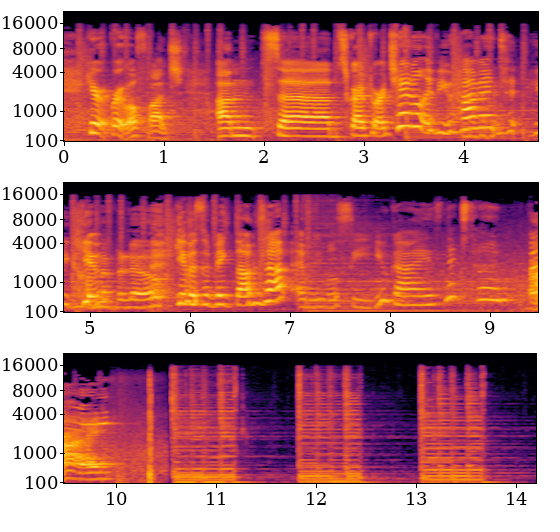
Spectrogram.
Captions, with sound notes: here at Great Wolf Lodge. Subscribe to our channel if you (laughing) haven't. - Comment below. - Give us a big thumbs up and we will see you guys next time, bye! - Bye! (upbeat guitar music)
